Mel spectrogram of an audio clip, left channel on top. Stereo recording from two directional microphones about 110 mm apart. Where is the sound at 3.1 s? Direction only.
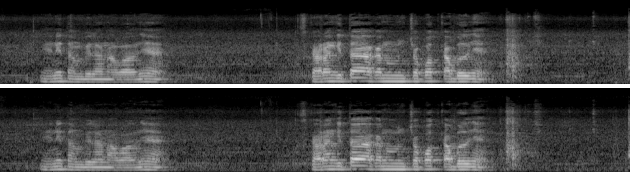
85° right.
